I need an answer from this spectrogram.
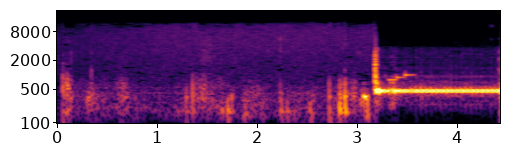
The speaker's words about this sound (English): And, so we're going to call a random number and we're going to see who answers and we're going to try and talk to them.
